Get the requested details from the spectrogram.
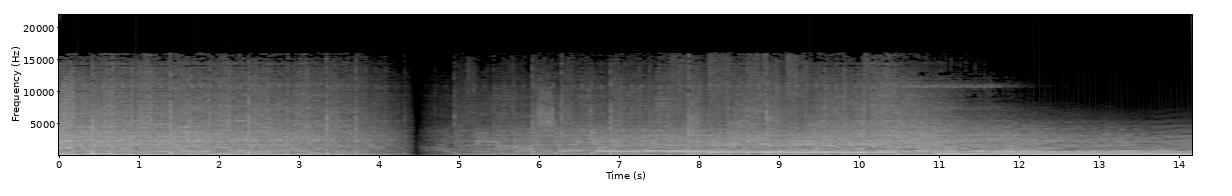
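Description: A loud rock song with heavily distorted guitars and driving drums plays with no talking, cutting out for a split second before surging back and ending on sustained, ringing chords.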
